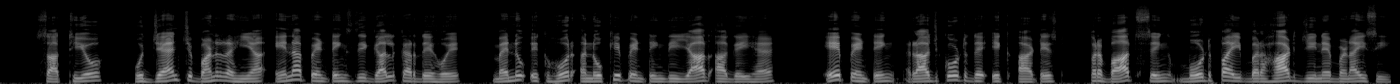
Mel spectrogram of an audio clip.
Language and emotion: Punjabi, neutral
